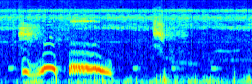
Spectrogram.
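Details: Spotted dove lure: a wavering coo rising into an arch, then a long level drawn coo, followed by low rumble and a brief hiss.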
